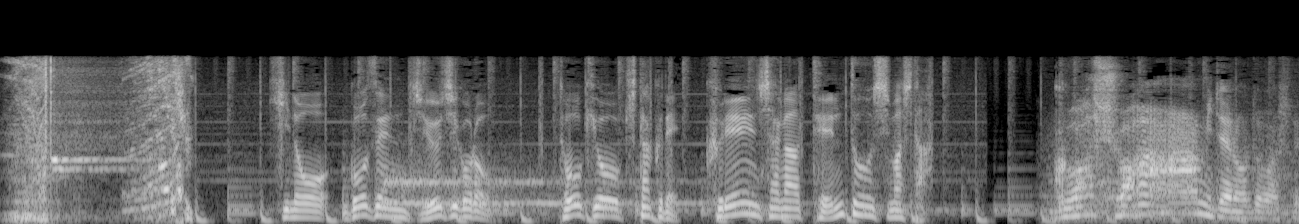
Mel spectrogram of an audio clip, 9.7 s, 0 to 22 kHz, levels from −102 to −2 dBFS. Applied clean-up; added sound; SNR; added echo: none; none; none; none.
